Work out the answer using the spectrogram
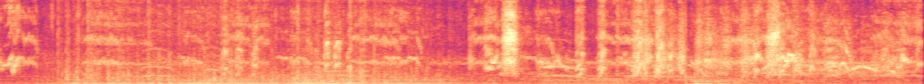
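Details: Budgies in an aviary chattering, softer scattered chirps at first, then louder sharp squeaky notes and quick warbles after about two seconds, with low rumbling background noise.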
